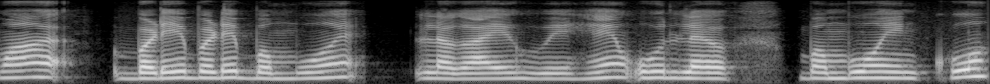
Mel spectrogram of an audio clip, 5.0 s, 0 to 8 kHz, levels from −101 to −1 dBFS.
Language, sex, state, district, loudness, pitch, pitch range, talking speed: Hindi, female, Uttar Pradesh, Jyotiba Phule Nagar, -19 LUFS, 210 Hz, 200-230 Hz, 135 wpm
